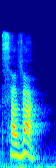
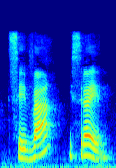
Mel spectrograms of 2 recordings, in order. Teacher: Nós temos essa sílaba aqui do tzad, ela é uma sílaba átona, porque a sílaba forte é a última. E, então, o kamatz, essa vogal longa A, virou um shva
